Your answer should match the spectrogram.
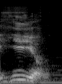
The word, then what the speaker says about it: Rio: And then the H in Portuguese is no, the R in Portuguese is pronounced like the H. Like They say Rio. They say heel. Yeah, heel. Yeah. They say heel. They don't say Rio. We say Rio because that's English language.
